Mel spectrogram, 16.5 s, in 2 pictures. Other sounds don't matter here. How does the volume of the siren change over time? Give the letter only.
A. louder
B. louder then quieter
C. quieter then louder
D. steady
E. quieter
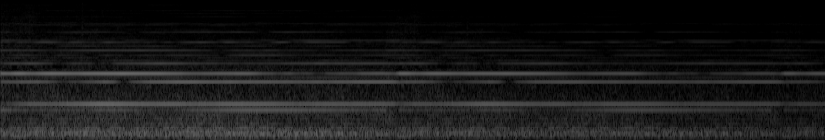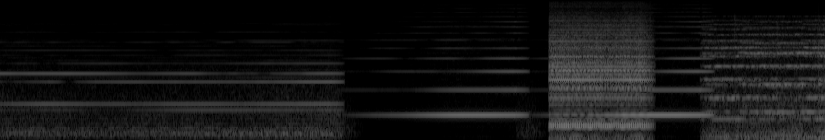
C.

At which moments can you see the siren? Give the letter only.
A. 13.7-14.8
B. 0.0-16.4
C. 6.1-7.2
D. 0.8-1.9
B.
